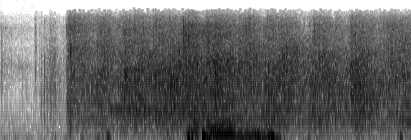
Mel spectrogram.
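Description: A church audience bursts into steady applause for two men whose birthdays were on Friday and Saturday, many hands clapping in a dense, continuous patter that holds strong for several seconds, with a few voices briefly rising underneath.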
